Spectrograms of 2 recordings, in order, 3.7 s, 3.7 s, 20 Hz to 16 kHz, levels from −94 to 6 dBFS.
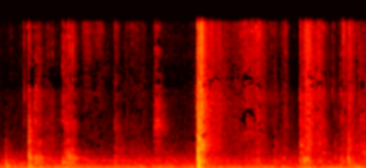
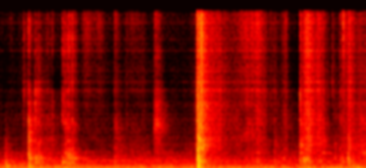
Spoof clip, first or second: second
